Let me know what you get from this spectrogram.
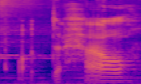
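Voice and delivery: normal talking voice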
